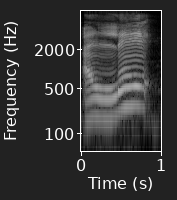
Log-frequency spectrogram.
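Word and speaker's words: עָלֶיךָ: 그 다음에 알레 할 때 옆에 짧은 거는 그걸 약간 끊어서 발음할 뿐만 아니라 거기에 액센트가 있어요. 그래서 알레카.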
